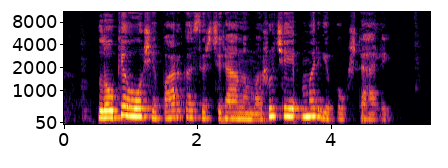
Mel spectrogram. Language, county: Lithuanian, Alytus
